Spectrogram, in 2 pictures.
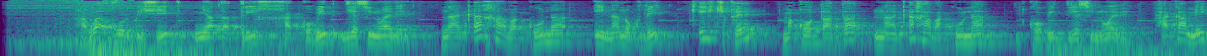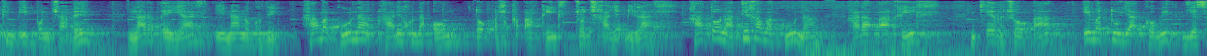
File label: Spot Tzutujil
